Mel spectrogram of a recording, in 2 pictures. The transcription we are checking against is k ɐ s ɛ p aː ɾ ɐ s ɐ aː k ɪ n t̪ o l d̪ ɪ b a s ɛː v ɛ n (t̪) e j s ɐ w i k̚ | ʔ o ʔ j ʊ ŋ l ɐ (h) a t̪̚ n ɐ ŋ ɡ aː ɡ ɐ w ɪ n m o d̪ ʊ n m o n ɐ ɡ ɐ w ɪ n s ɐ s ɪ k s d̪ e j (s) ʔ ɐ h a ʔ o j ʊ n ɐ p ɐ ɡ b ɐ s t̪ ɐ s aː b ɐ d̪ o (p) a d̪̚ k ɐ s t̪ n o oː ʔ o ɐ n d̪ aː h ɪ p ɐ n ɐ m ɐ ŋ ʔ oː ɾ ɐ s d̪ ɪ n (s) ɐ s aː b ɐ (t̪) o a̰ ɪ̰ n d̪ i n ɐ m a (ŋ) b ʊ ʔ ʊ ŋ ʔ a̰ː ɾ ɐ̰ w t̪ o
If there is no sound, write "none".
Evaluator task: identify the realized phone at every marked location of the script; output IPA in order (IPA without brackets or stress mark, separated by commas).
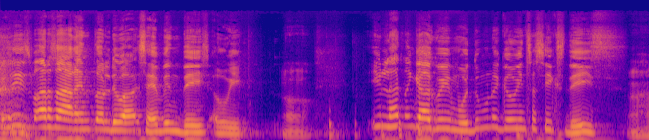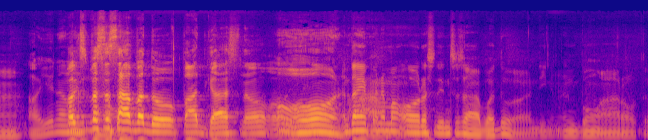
d̪, h, s, p, s, d̪, n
